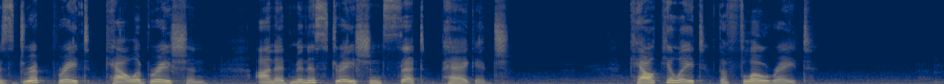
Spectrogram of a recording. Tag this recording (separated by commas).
Speech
